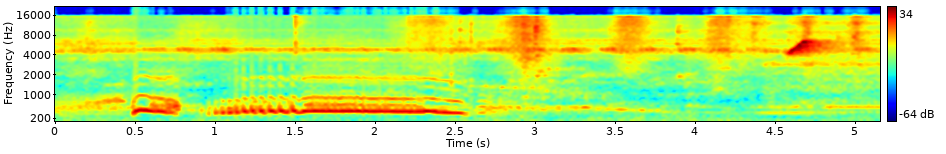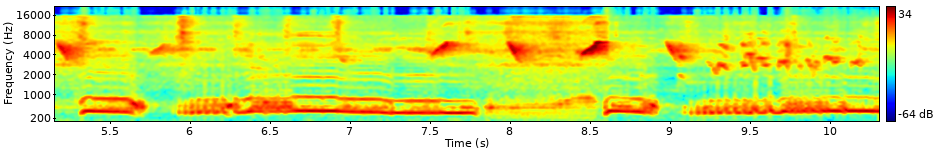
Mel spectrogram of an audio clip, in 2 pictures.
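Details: Kugeruk call of a pelung turtle dove: a sustained low coo, a quieter gap, then longer coos in sequence, with bright high chirps from small birds in the background.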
